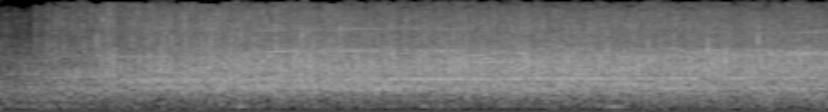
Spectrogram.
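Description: An audience applauds the St George team after the grand final, steadily for about four seconds, a dense, even wash of many hands clapping that holds at a constant loudness without rising or fading.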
